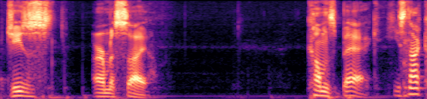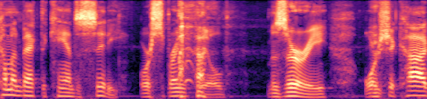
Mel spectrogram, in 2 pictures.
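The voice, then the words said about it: Chicago accent. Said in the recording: “I'm from originally Chicago, if you haven't picked up on my accent”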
